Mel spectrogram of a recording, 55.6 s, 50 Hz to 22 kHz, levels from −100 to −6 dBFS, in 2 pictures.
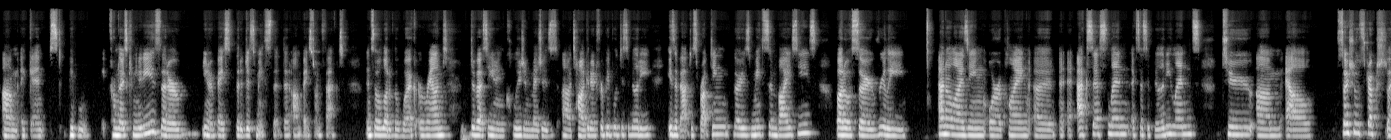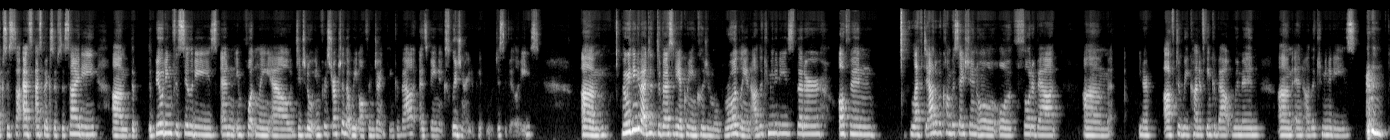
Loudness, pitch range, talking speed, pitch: -22 LUFS, 190-220 Hz, 140 wpm, 200 Hz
